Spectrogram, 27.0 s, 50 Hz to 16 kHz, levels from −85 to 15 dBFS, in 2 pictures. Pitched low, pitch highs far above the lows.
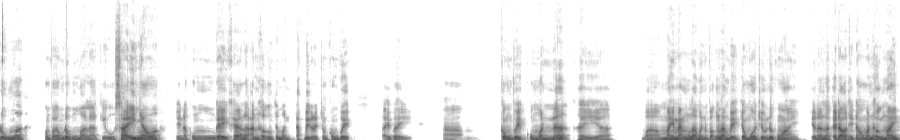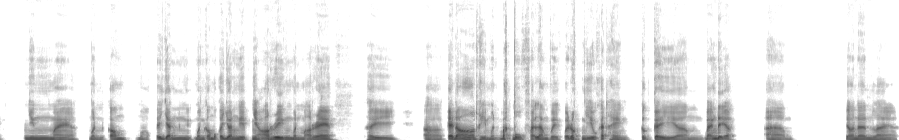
No: low, 105 Hz; average, 4.8 semitones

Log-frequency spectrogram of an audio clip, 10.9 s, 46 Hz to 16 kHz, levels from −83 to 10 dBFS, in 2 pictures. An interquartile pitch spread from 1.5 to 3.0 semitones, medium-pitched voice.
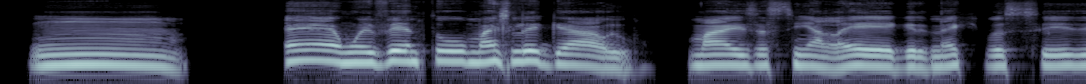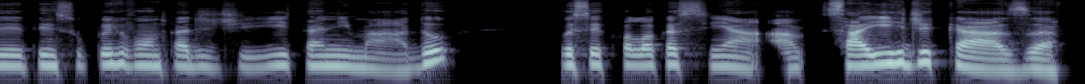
Yes: narrow, 2.6 semitones; medium, 175 Hz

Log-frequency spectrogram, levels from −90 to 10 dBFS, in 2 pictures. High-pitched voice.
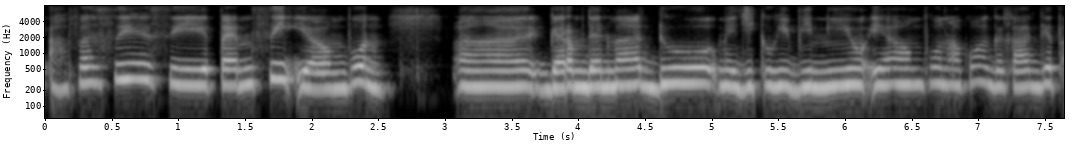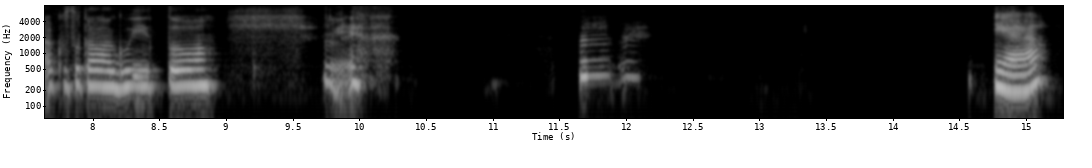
Yes: very high, 250 Hz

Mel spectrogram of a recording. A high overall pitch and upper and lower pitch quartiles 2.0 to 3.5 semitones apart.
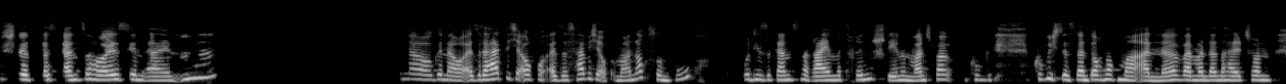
Yes: high, 210 Hz; narrow, 2.6 semitones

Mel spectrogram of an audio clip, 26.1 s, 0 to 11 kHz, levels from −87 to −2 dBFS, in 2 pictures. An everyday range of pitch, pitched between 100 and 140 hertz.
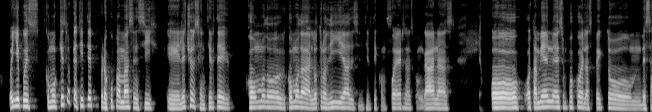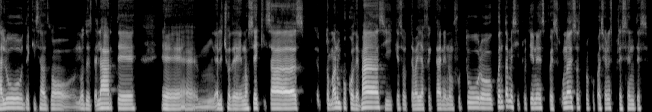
Yes: average, 3.5 semitones; low, 135 Hz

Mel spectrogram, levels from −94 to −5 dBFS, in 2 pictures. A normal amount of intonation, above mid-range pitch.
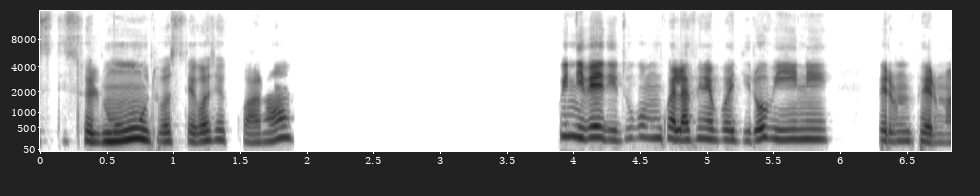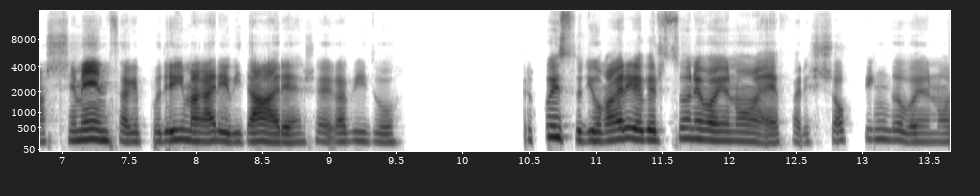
Yes: average, 3.5 semitones; high, 205 Hz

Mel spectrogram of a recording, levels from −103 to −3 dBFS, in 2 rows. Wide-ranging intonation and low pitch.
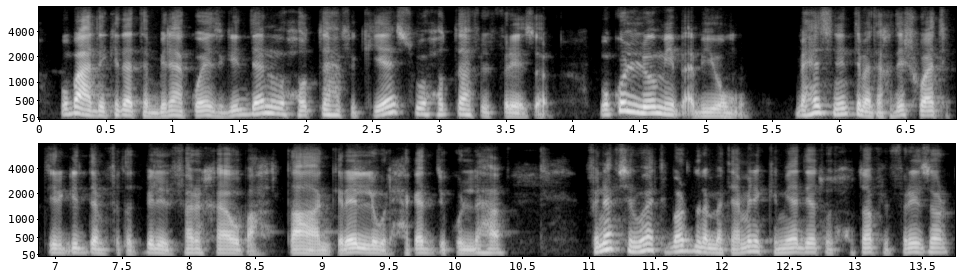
Yes: wide, 5.8 semitones; low, 115 Hz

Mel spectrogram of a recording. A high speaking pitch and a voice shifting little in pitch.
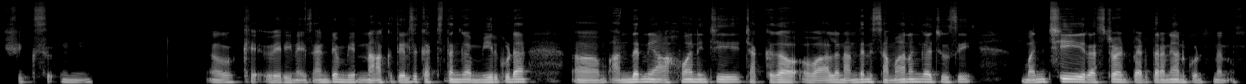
No: low, 110 Hz; narrow, 1.8 semitones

